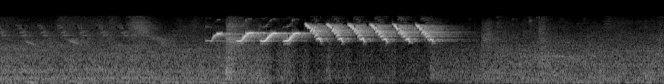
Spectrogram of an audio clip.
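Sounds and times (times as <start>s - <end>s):
double-collared seedeater singing whistles and trills: 2.1s - 4.6s.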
